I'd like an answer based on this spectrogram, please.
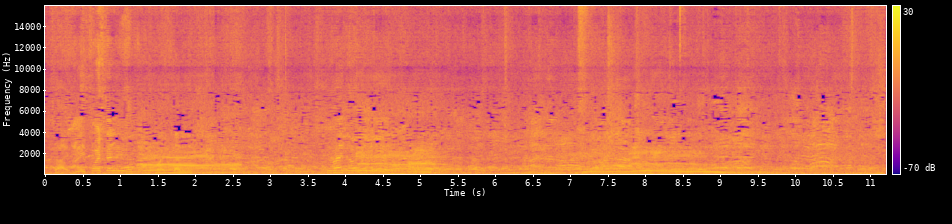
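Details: Improved-breed dairy cows and calves at Aftabganj cattle market, Dinajpur, on 17 June 2025; several drawn-out moos follow one another, some overlapping, amid busy crowd talk and bargaining voices.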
